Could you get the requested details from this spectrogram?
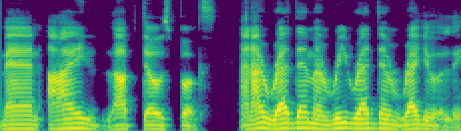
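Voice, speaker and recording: A man with a Cuban accent, fairly low pitch, ordinary pitch variation, and a bright, sharp tone on a very clean recording with a silent background. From Cuba, Havana. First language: Spanish. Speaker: podcast host and comic book publisher. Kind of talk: scripted narration. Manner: animated.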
